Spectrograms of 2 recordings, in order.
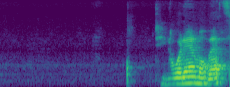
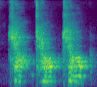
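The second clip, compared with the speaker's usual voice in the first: whispered chop; 6 dB quieter than usual. Acted. Alligator jaws in song.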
